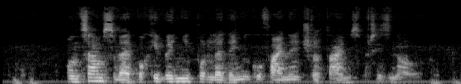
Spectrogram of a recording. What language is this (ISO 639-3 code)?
ces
